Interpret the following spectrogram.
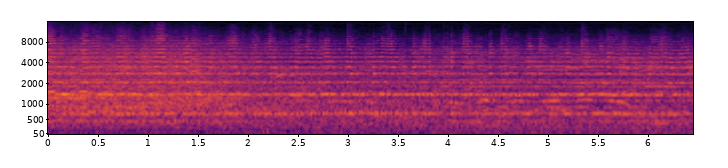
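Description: Football stadium ambience during live play: a steady drone of several held tones over a low crowd hum, with no clear single event standing out.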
